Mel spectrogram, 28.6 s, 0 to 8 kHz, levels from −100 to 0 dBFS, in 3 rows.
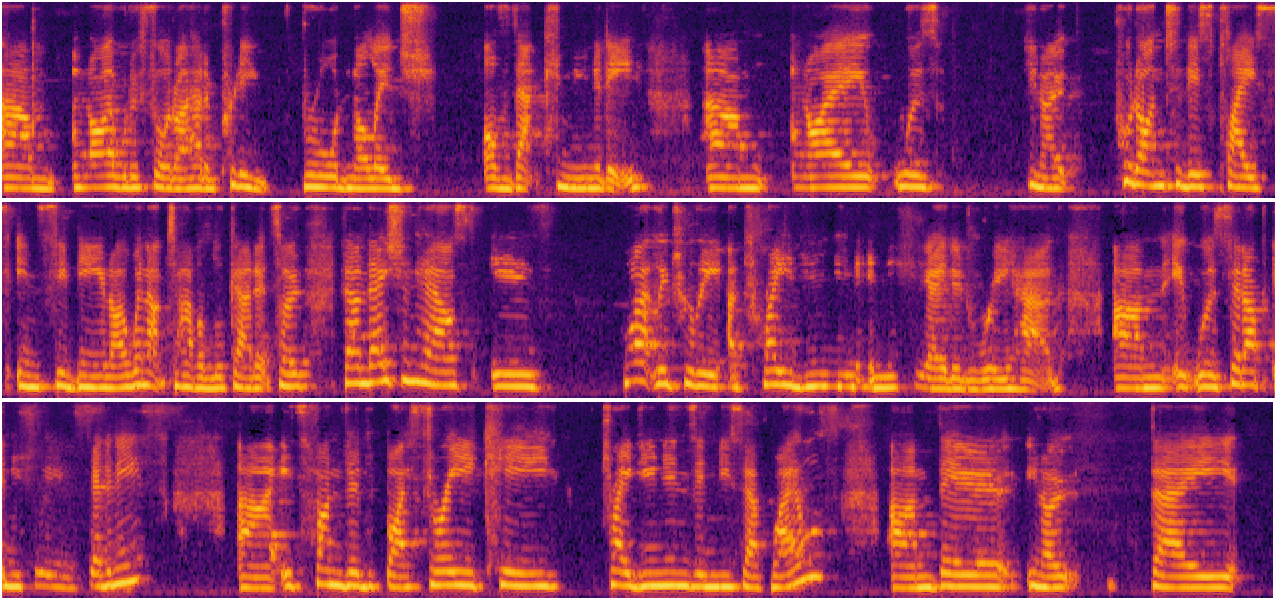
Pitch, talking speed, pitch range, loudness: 175 Hz, 155 wpm, 165-195 Hz, -17 LUFS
